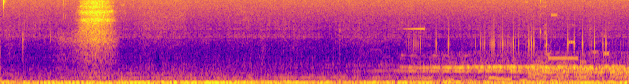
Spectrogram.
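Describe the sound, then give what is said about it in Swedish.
A dense, steady low machine hum drones throughout in a dark server room with blinking lights and a colossal computer installation, with a brief airy whoosh near the start and faint electronic beeps and warbling tones joining in the last couple of seconds. “Nej, men jag går in i serverrummet.”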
